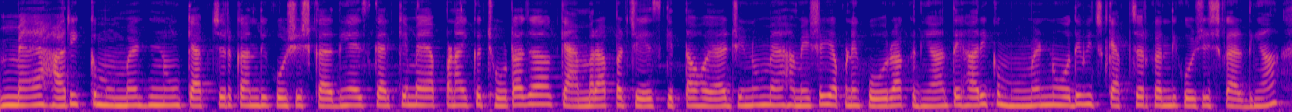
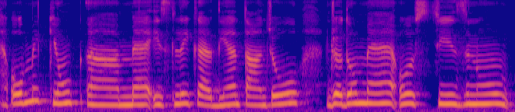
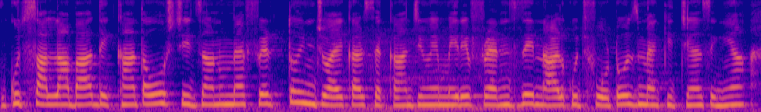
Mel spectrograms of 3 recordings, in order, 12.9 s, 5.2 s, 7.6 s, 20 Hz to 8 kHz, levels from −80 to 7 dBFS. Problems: background conversations at intervals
